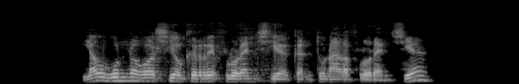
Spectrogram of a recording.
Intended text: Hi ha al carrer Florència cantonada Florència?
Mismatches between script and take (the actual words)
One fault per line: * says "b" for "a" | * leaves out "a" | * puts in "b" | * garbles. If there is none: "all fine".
* puts in "algun negoci"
